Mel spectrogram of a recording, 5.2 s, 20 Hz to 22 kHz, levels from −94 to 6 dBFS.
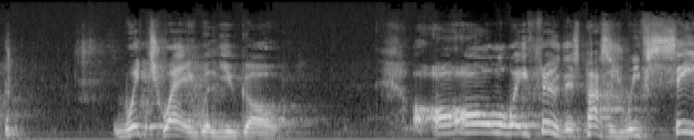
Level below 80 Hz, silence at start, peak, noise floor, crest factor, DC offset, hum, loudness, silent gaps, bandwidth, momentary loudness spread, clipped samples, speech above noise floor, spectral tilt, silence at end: -50 dBFS; 0 s; -4 dBFS; -47 dBFS; 16 dB; under 0.1%; none; -18 LUFS; none; 16 kHz; 16 LU; under 0.1%; 29 dB; -2.5 dB/octave; 0 s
